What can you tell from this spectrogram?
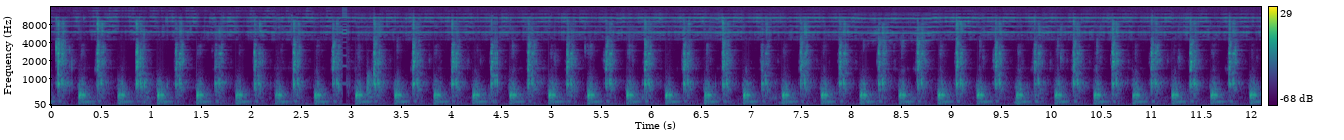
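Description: Homemade tin-can Stirling engine, heated by a single candle, running steadily with an even knocking about three times a second as its displacer and crank turn over.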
